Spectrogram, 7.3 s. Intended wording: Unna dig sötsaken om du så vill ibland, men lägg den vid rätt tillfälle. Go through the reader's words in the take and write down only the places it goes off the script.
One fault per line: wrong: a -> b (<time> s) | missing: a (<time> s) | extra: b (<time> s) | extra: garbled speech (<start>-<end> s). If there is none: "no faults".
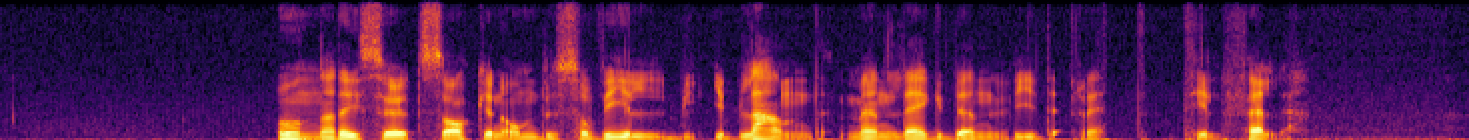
no faults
